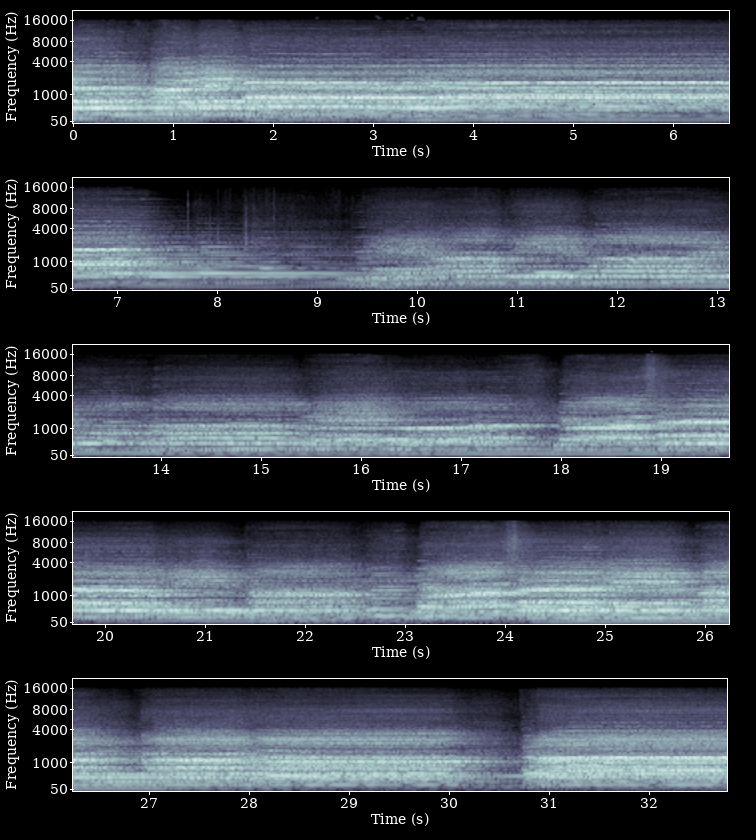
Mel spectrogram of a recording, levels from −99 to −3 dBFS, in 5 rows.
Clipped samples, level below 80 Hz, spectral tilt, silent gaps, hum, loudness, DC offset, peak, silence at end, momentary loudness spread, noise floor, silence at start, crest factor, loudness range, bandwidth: under 0.1%; -64 dBFS; -4.5 dB/octave; none; none; -20 LUFS; under 0.1%; -4 dBFS; 0 s; 15 LU; -41 dBFS; 0 s; 16 dB; 12 LU; 14.5 kHz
